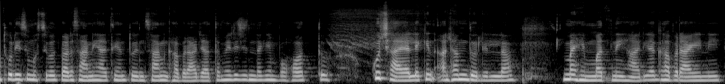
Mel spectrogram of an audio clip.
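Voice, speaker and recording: A middle-aged woman from India chats on in a loose, rambling voice-over while she cooks at home. Her pitch sits in an ordinary middle range, and she drifts from kitchen talk into earnest, faith-filled advice. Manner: chatty, rambling, warm-hearted advice with religious phrases. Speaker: family vlogger and mother. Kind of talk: casual voice-over while cooking.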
